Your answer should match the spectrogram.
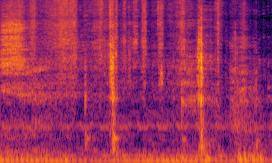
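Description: A gloved hand working a plastic hose loose in a car engine bay: rubbing and scraping with two sharp plastic clicks, the second louder.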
